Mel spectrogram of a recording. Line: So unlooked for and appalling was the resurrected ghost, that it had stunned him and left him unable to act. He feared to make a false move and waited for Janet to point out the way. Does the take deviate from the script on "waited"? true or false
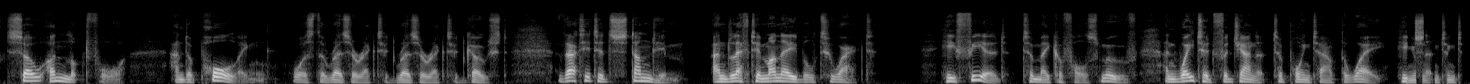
false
